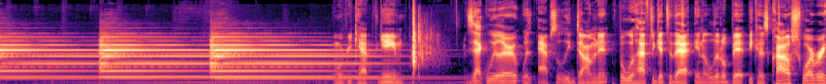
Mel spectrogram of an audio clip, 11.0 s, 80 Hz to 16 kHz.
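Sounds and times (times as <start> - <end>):
large bell ringing: 0.0 - 8.0
speech: 4.7 - 5.6, 6.2 - 11.0.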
